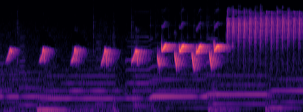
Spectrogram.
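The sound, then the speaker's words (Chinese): A nightingale sings alone: a run of five or six evenly spaced, bright whistled notes, then quicker overlapping phrases that break into a rapid, high-pitched trill. “这时，远处传来美妙的声音”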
